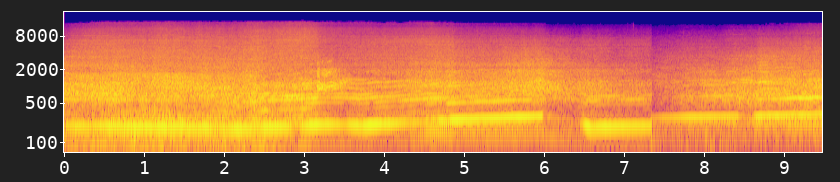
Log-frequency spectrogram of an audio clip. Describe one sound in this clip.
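A rally car engine roars loudly, revving up and down through gear changes as the car speeds past.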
